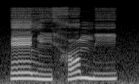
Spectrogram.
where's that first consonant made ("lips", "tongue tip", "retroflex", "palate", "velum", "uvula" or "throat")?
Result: tongue tip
